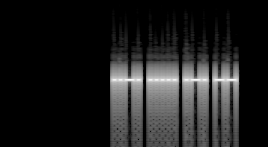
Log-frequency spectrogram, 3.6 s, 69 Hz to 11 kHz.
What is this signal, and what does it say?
Morse code, heard as a keyed tone, about 30 wpm, 700 Hz. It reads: F5RM
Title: DXCC-100 Call Signs - 4 Characters - 30wpm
